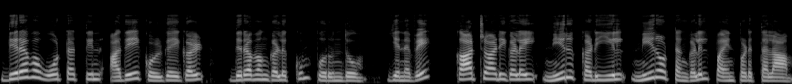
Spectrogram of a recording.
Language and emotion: Tamil, neutral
